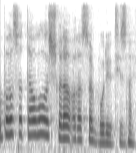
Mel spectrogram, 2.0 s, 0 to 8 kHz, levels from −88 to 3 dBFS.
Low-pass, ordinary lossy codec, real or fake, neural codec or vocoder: 7.2 kHz; none; fake; codec, 16 kHz in and 24 kHz out, 0.6 kbps, FocalCodec, streaming, 2048 codes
